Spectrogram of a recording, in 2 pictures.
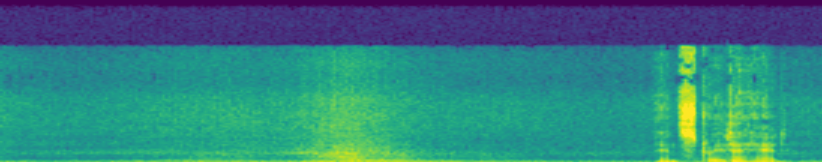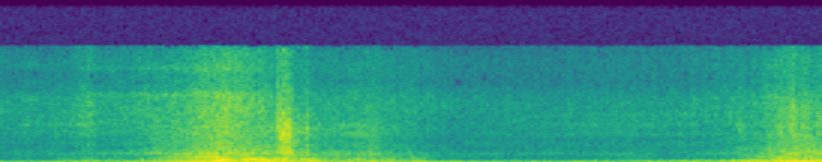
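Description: A small car engine hums as it drives along.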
